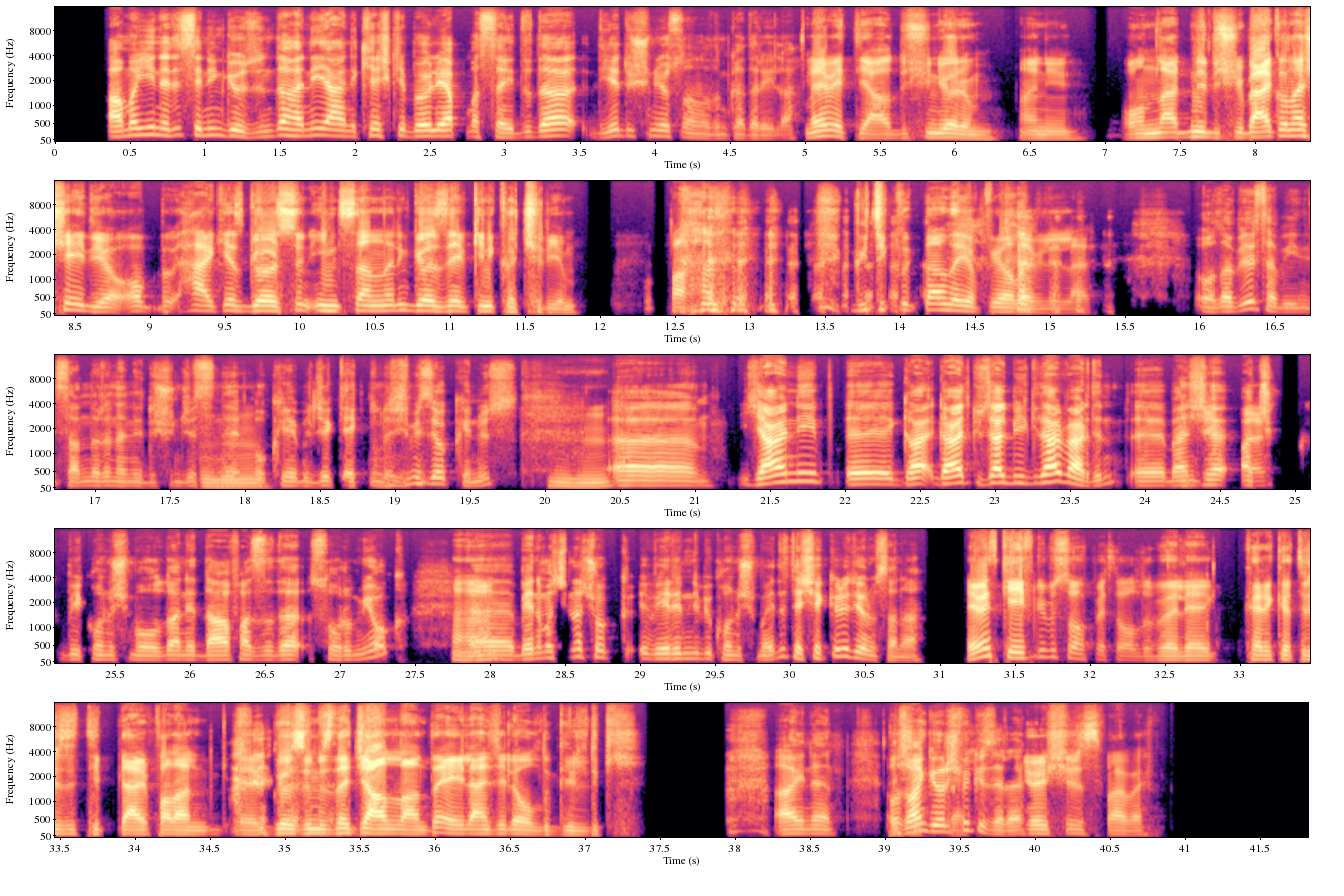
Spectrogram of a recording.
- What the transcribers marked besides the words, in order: tsk; chuckle; laughing while speaking: "falan"; chuckle
- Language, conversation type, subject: Turkish, podcast, Kıyafetler özgüvenini nasıl etkiler sence?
